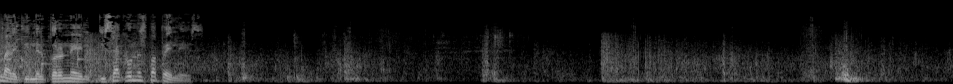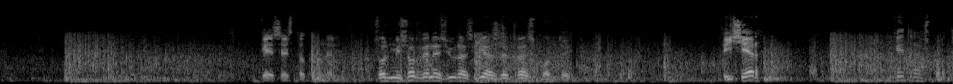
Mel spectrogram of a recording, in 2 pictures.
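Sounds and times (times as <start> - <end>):
speech: 0.0 - 2.1, 12.2 - 15.7, 16.8 - 17.3, 18.5 - 19.0
explosions in a war film: 0.0 - 19.0.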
